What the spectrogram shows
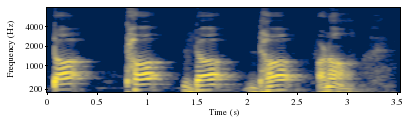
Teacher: ट, ठ, ड, ढ, ण, जब इन वर्णों को बोलते हैं तो हमारे जीभ का अग्रभाग मूर्धा यानी मसूड़ों को स्पर्श करता है। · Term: ट वर्ग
